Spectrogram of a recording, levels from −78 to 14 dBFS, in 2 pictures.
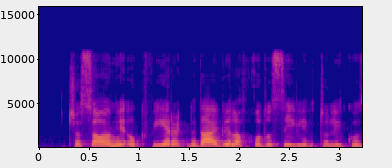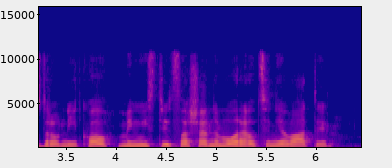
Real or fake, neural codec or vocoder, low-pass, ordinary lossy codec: fake; codec, 24 kHz, 1 kbps, SNAC; 10.8 kHz; none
